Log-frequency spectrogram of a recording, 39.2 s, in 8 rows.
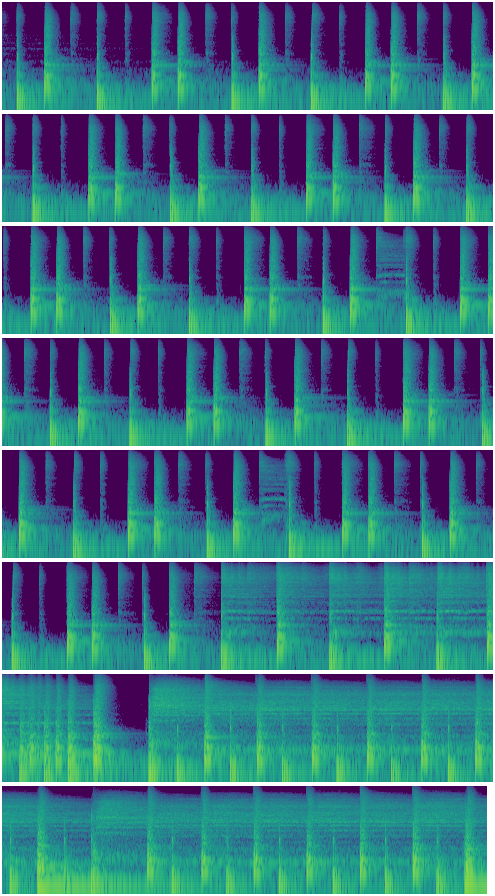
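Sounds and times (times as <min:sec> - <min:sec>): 
drums: 0:00.0 - 0:39.2.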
